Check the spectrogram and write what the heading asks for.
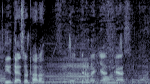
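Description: A cow or bull mooing once: a single long, steady call of about a second, starting just under a second in and dropping in pitch at the end.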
